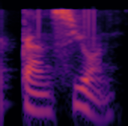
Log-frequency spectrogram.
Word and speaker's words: canción: Tenemos un ejemplo particular que es la palabra canción. Canción, canción. Como puede ver en este caso, es una palabra aguda y lleva tilde en la O porque termina en una consonante N.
